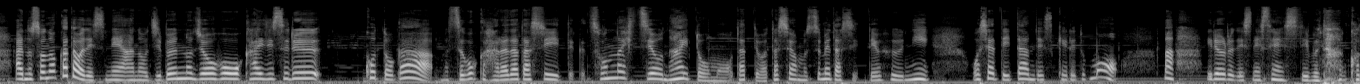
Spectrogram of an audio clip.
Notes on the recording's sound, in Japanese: 今日はランチタイムの時間に、駐車中の車の中から配信しています。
